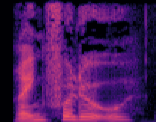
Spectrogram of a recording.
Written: ringforlove

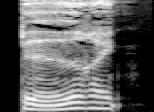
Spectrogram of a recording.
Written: badering

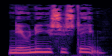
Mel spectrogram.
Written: nævningesystem

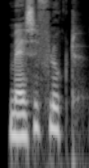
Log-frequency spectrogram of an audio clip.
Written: masseflugt

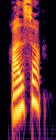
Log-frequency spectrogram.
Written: rædsom

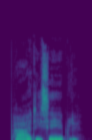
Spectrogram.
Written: paradisæble

